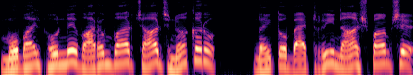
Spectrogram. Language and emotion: Gujarati, fearful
